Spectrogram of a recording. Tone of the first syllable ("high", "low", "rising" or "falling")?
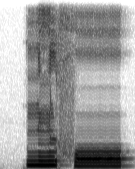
high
